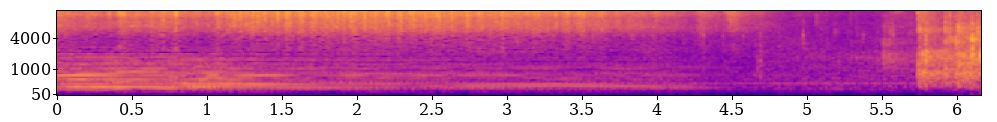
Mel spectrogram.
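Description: Choir's final chord held and fading away over about four seconds, with hand shakers rattling over it. Applause breaks out suddenly near the end.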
